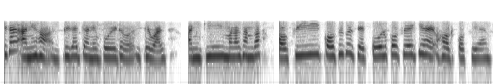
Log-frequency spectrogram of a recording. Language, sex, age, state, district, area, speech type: Marathi, female, 30-45, Maharashtra, Nagpur, urban, conversation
